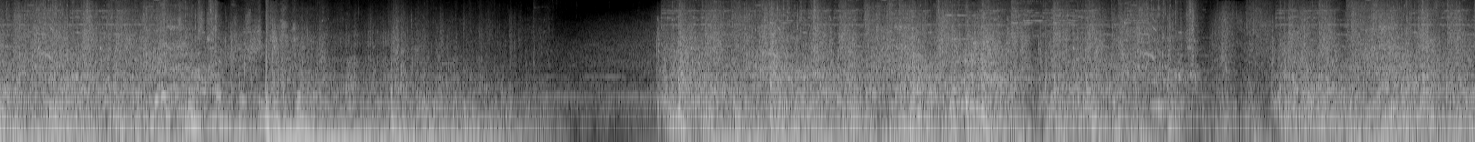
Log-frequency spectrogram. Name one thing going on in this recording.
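Magic blasts and weapon hits crackle and boom in a fast fight.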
